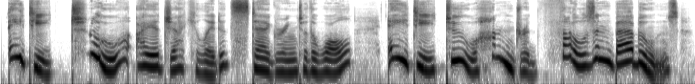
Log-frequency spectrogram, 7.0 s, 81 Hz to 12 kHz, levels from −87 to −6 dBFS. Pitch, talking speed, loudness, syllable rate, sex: 240 Hz, 105 wpm, -15 LUFS, 4.1 syllables/s, female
